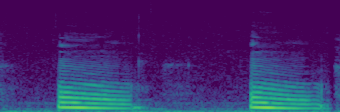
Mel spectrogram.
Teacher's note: a voiced sound meeting that the vocal cords are involved and vibrating and you can feel that vibration here in your throat if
